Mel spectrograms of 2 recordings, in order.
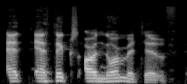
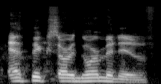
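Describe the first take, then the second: First: It is said in a Finnish accent. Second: It is said in his usual accent.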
